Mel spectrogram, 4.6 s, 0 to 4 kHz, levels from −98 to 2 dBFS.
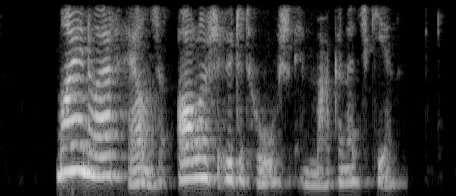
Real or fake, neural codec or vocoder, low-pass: real; none; 3.6 kHz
